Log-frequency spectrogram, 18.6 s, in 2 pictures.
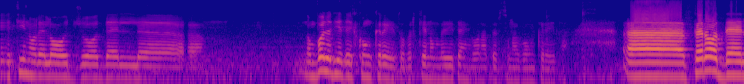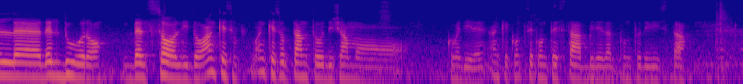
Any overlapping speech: No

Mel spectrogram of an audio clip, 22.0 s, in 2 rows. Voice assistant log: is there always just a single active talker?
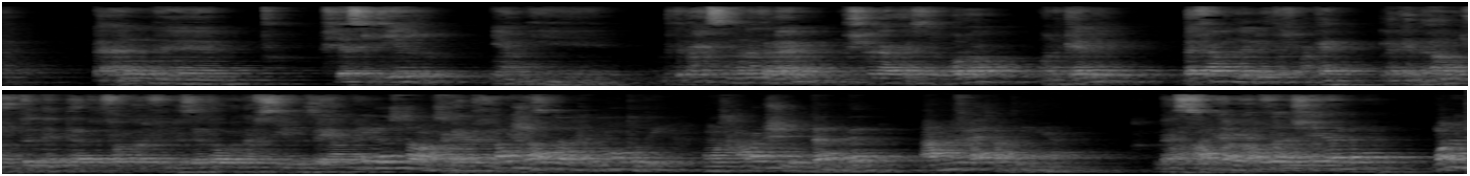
No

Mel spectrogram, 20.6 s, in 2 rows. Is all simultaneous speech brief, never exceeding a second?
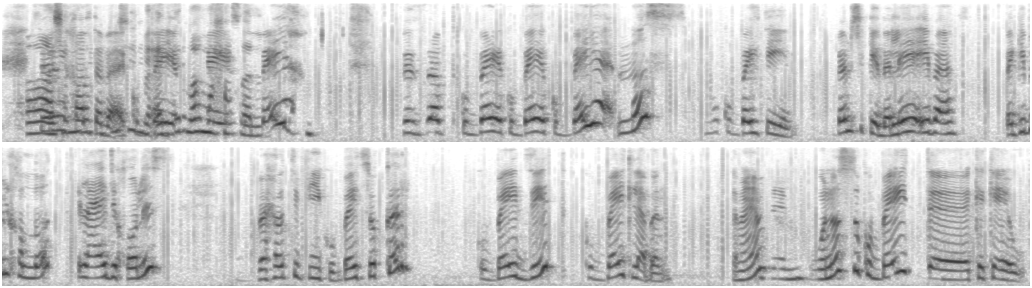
No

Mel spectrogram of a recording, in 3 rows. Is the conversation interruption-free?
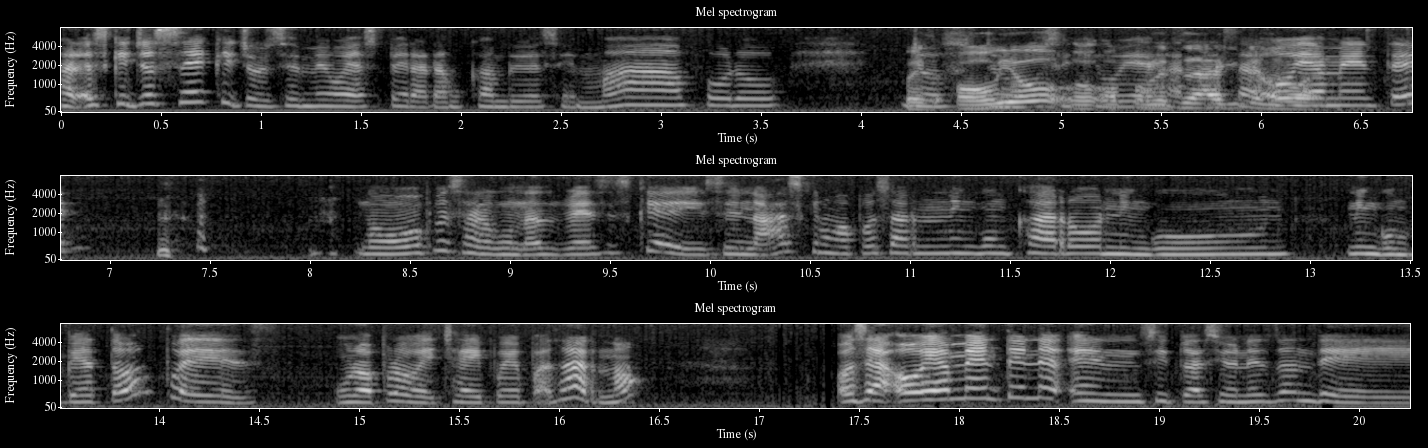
No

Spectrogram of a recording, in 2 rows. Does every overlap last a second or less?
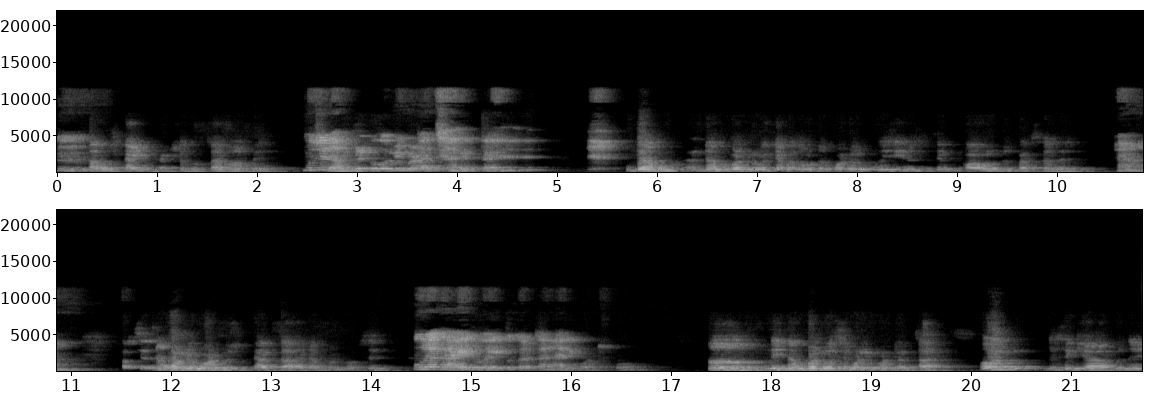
Yes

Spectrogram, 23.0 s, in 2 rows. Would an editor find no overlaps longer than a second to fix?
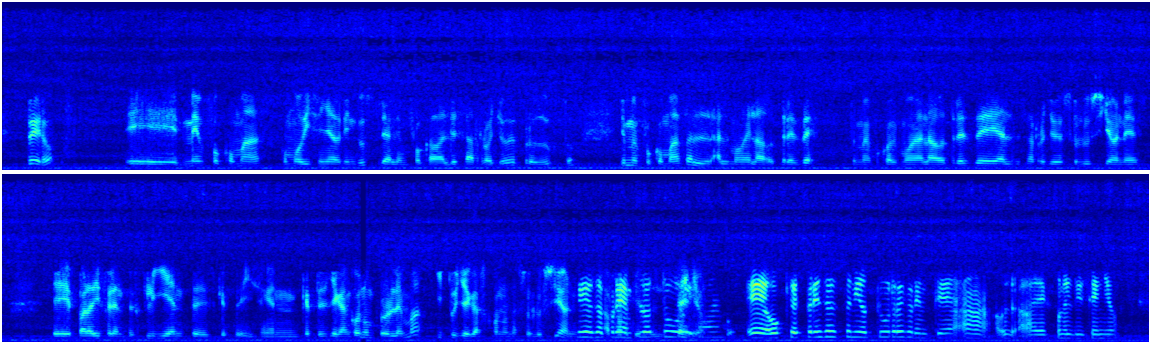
No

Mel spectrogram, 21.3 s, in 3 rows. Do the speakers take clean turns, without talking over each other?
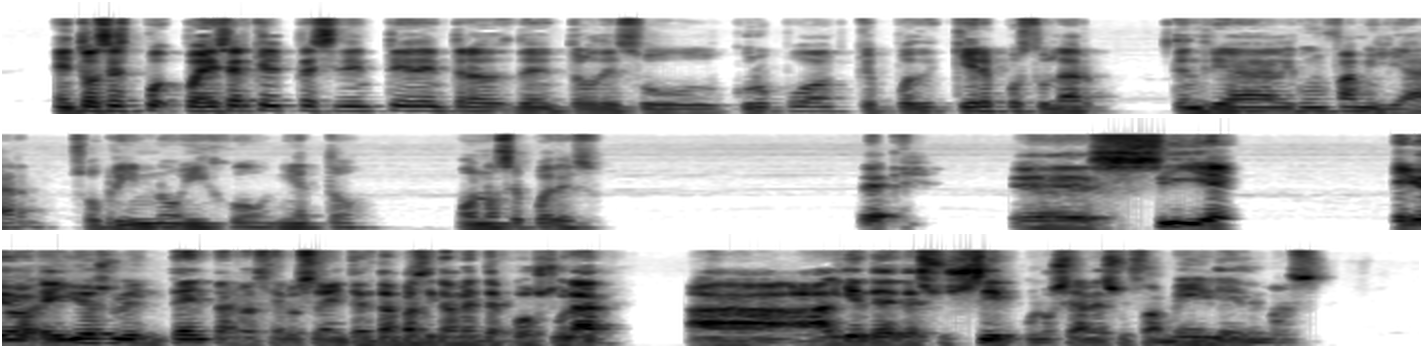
Yes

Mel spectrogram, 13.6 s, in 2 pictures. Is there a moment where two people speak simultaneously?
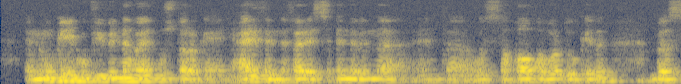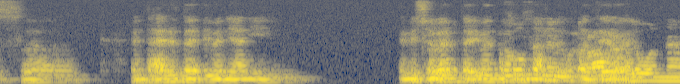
Yes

